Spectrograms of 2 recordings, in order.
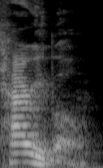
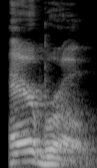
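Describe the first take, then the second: First: The name is said like 'Haribo'. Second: The name is said like 'Hairbro'. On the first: The speaker calls it right. "It's Haribo" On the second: The speaker calls it wrong. "He said Hairbro, didn't he?"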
